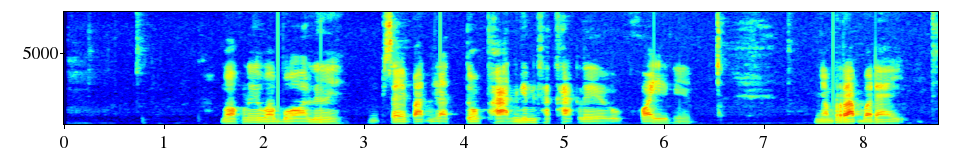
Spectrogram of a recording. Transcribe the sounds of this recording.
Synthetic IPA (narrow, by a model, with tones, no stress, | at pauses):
bɔː˨˩k̚lɤː˧˩˨jwaː˧˩bɔː˧˦lɤː˧˩˨j | sa˧˩jba˧˥t̪̚ni˧la˧˩t̪u˧ɐpʰaː˨˦nŋɤ˧˥˨nkʰa˧˩kʰa˨˩k̚lɤː˧˩˨jkʰɔ˨˩jniː˧˩ | ɲɔː˧˥˨mɾa˧˩p̚bɔː˧˩da˧˥˩j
